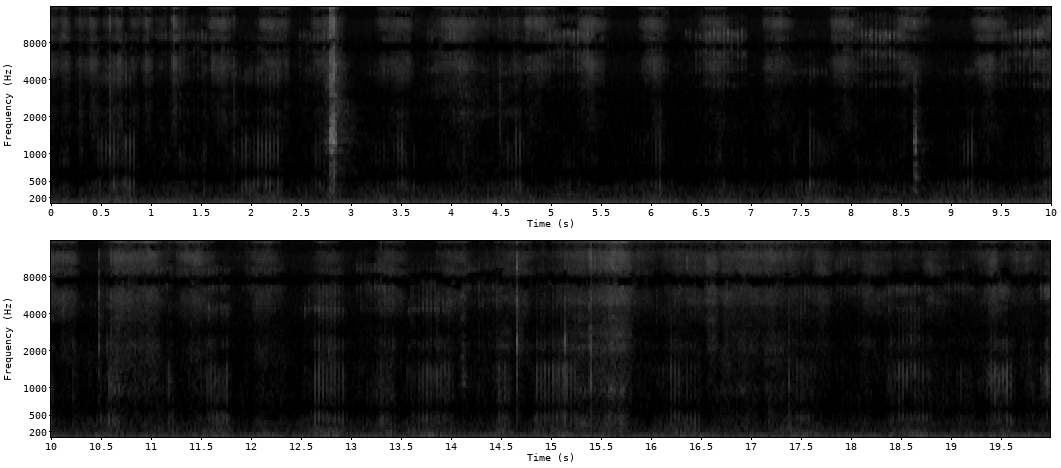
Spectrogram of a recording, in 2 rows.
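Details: Sleeping cat snoring, 1 August 2021 at 13:27. A deep, even rumble pulses with each breath over twenty seconds, and there are two sharp faint clicks near the start.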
